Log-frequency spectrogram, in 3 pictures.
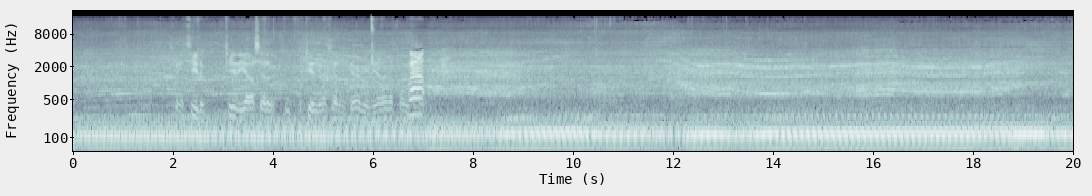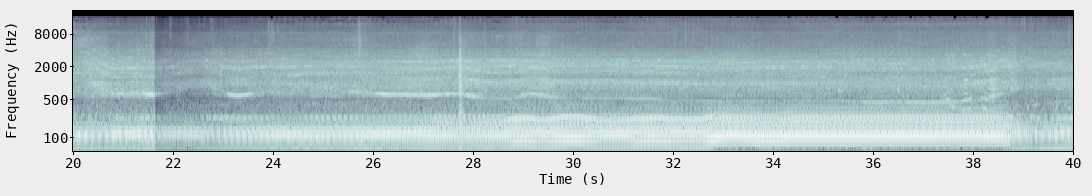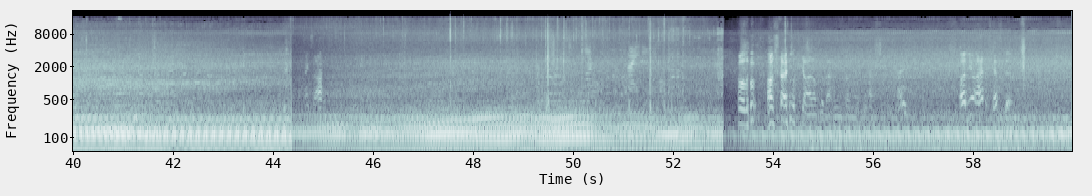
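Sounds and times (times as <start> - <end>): engine running under load: 0.0 - 59.9.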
